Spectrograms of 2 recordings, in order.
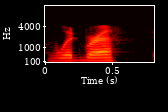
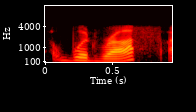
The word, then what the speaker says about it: Woodruff: We also had Bob Woodruff, who is Woodruff. I'm sorry, I mispronounced that.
